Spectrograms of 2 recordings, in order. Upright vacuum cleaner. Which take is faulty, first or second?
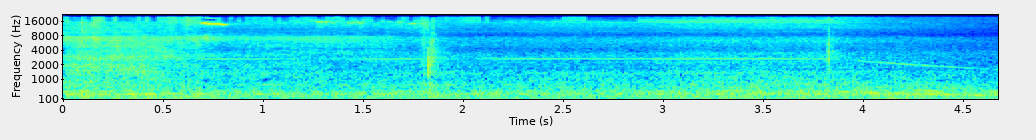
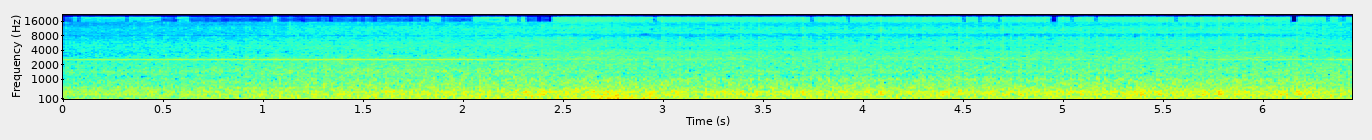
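second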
